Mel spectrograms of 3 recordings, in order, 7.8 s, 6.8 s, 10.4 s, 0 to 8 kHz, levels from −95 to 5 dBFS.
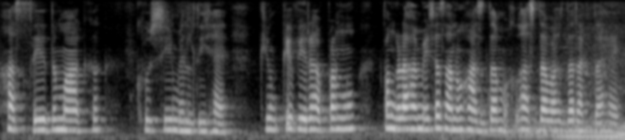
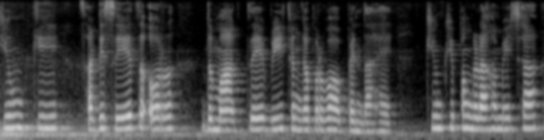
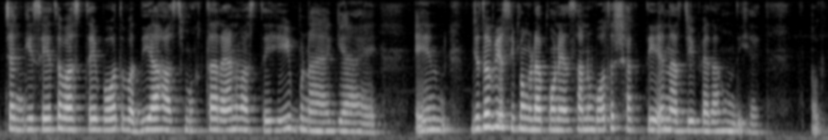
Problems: background sounds at intervals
